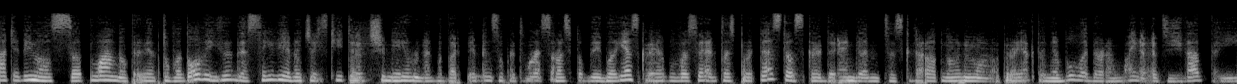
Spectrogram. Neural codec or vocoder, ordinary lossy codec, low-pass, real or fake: codec, 44.1 kHz, 0.9 kbps, DAC; MP3, 48 kbps; 19.8 kHz; fake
